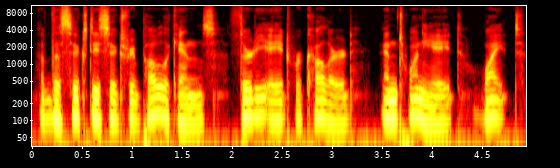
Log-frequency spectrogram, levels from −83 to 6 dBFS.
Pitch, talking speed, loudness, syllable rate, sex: 110 Hz, 160 wpm, -15 LUFS, 5.1 syllables/s, male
